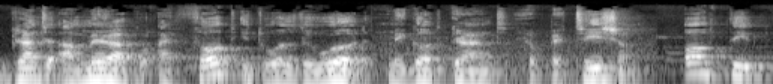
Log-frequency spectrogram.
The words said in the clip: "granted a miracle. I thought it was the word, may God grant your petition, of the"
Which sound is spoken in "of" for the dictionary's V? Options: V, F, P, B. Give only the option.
F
